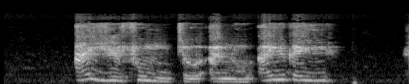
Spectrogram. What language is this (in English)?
Bafut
